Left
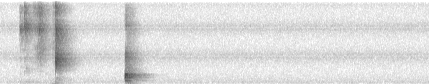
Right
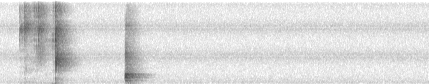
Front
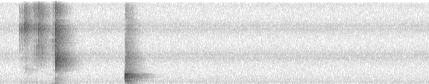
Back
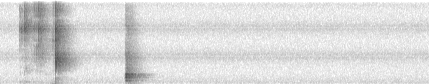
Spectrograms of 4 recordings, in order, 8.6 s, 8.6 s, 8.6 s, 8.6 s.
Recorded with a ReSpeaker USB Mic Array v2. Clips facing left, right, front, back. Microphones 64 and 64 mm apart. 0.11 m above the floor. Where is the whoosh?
20° left, 1.4 m.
